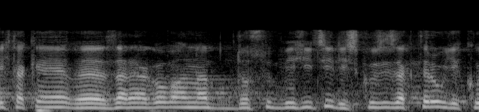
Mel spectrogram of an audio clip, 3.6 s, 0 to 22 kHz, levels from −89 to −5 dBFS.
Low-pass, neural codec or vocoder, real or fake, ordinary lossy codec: 7.2 kHz; none; real; AAC, 32 kbps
